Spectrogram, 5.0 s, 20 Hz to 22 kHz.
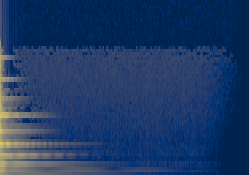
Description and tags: multisample pack of a collection piano toy from the 50's (MICHELSONNE)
